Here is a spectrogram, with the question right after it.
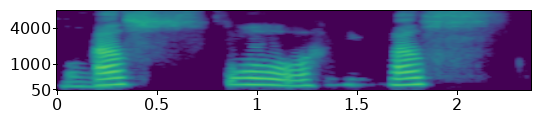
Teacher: huruf shadnya lebih ditebalkan, Ibu ya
